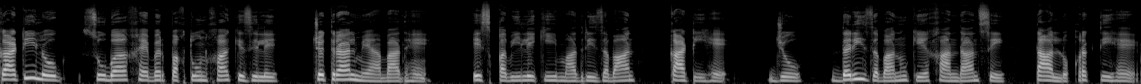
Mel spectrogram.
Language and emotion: Urdu, neutral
